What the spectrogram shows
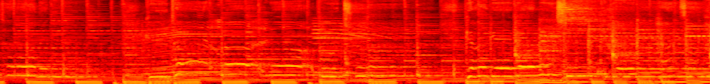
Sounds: Music

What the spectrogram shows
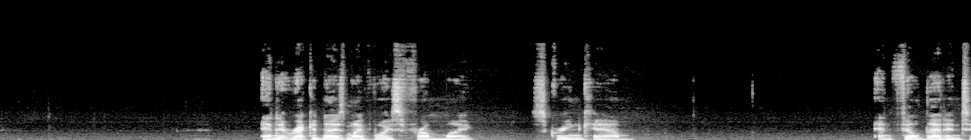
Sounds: Speech, man speaking

